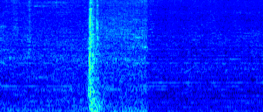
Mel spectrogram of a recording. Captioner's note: shutting door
